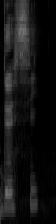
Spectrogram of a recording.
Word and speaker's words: Dessy: Françoise Dessy. Françoise, vous me corrigerez si je... – Dessy.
